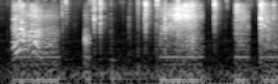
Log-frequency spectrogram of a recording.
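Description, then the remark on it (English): A windbreaker jacket zipper is zipped up in several quick, raspy strokes, fairly loud, with short pauses between the bursts and no talking. “Unzipped, it's okay. It looks pretty good. Zip it up.”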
